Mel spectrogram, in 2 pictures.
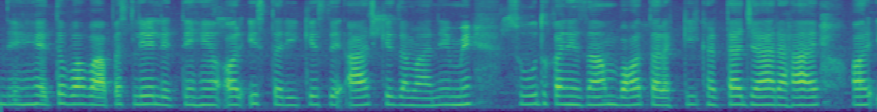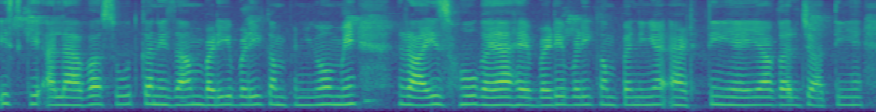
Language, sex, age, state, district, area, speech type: Urdu, female, 30-45, Uttar Pradesh, Lucknow, rural, spontaneous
